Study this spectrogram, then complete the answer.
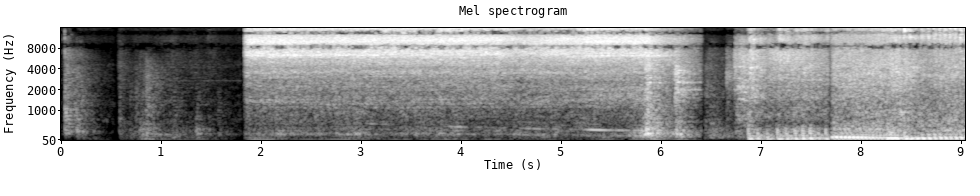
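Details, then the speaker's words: Honda Foreman 450 ES ATV, 618 original miles, after carburetor rebuild and install; quiet, then single cylinder catches and settles into steady even run with a brief clunk midway; normal running. "It's electric shift, obviously electric start. Running good, no issues there."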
